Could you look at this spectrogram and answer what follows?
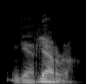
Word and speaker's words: Guerra: Guerra. I would have butchered that, so I'm glad I asked.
